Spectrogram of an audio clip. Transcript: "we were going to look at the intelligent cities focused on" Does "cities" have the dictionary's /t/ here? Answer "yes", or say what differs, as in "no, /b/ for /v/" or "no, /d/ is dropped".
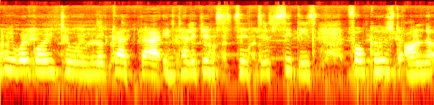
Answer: yes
